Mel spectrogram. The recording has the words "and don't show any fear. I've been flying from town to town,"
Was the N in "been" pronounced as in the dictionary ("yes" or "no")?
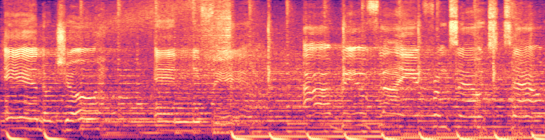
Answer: no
